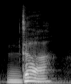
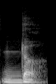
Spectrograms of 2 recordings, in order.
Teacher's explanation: So it makes the du sound, not the duh sound like d. You take your tongue and instead of putting it like the front like the teeth of your mouth, you put it to the roof of your mouth.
